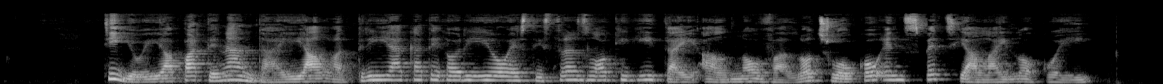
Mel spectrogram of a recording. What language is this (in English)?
Esperanto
